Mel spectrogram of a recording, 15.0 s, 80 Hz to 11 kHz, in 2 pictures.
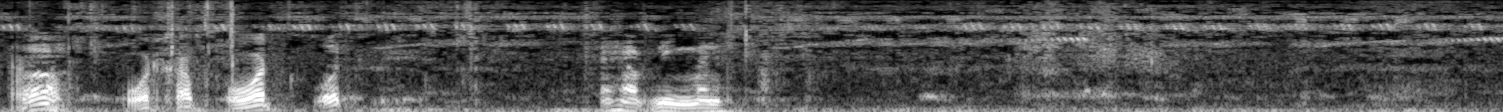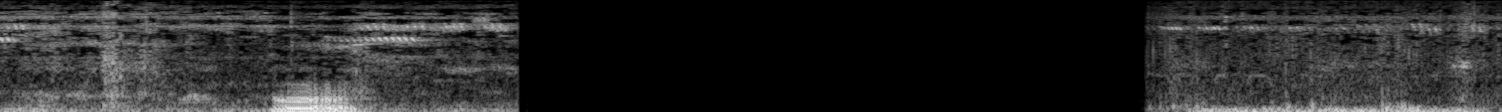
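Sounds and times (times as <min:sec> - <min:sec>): crickets and insects chirping: 0:00.0 - 0:10.1, 0:13.3 - 0:15.0.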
